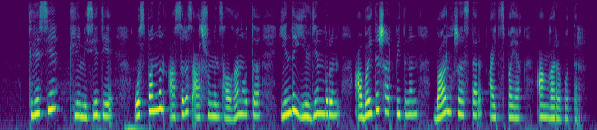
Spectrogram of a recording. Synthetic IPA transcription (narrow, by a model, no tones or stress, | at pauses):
t̪ʰɪle̞se̞t̪ʰɪle̞me̞se̞d̪e̞wo̞spɑnːəɴɑsəʁəsɑ̰ʃume̞nsɑlˠʁɑnwo̞t̪əje̞nd̪ɪje̞ld̪e̞nbʊɾən | ɑ̰bɑjd̪əʃɑɾp̚pejt̪ənənbɑɾlˠəqʒ̥ɑst̪ɑɾɑjt̪ə̥spɑjɑqɑɴʁɑɾəpwo̞t̪ə̰ɾ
